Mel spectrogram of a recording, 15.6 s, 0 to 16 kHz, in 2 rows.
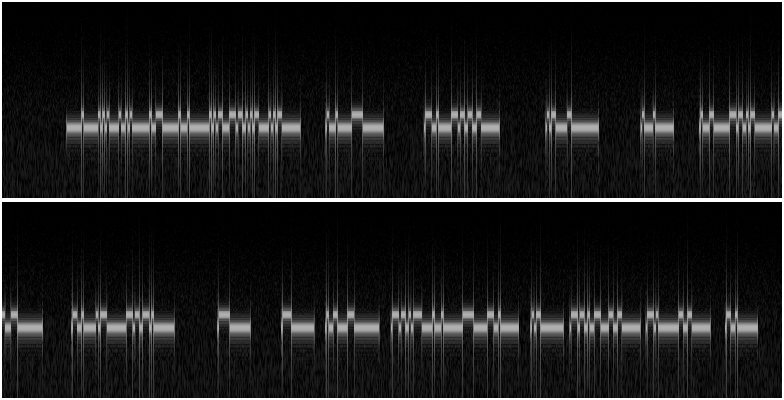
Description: TTY/TDD text telephone tones (45.45 baud Baudot), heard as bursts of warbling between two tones, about 400 Hz shift, 1600 Hz centre. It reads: YJAQS SSQTN IBVKU BAMPZ HTOWM EQTNB AIHIP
